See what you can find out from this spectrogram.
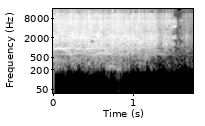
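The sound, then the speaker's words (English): Audience applause at the start of a sports game segment about playoff matchups: a dense, steady wash of clapping that stays loud before thinning and fading out near the end. “round of applause”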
